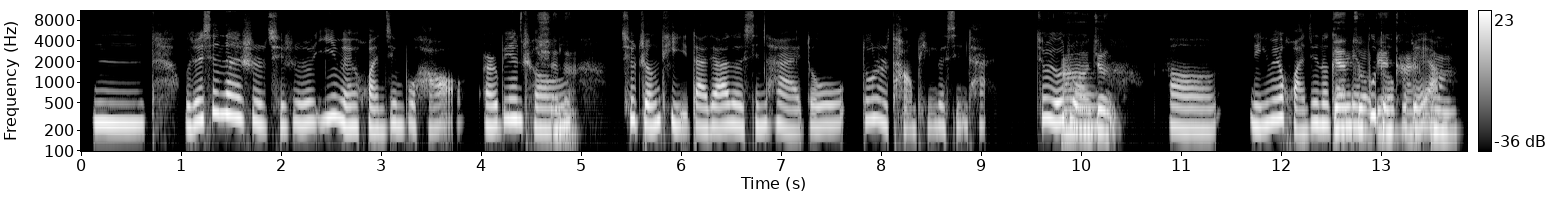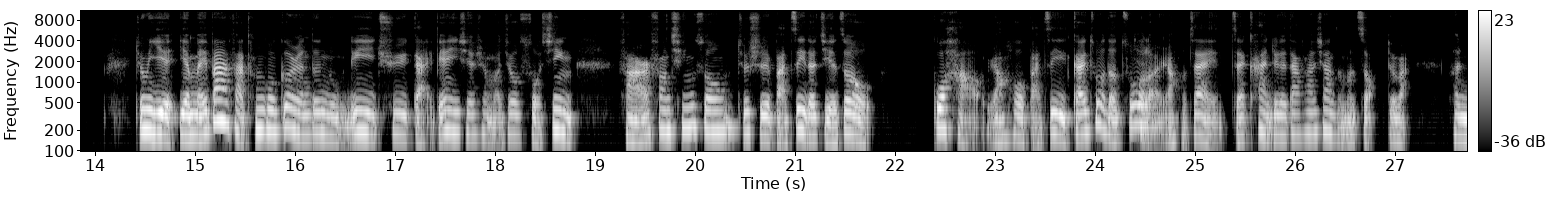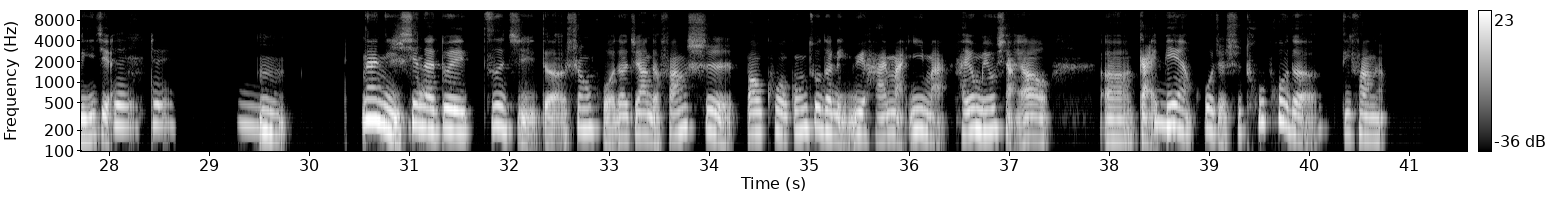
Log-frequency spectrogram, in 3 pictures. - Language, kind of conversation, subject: Chinese, podcast, 你是如何在工作与生活之间找到平衡的？
- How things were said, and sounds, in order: tapping; sniff; "满意吗" said as "满意满"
